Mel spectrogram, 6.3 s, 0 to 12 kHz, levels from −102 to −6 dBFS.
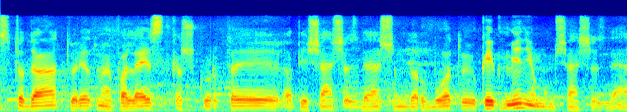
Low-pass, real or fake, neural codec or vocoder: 7.2 kHz; fake; codec, 16 kHz, 6 kbps, DAC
